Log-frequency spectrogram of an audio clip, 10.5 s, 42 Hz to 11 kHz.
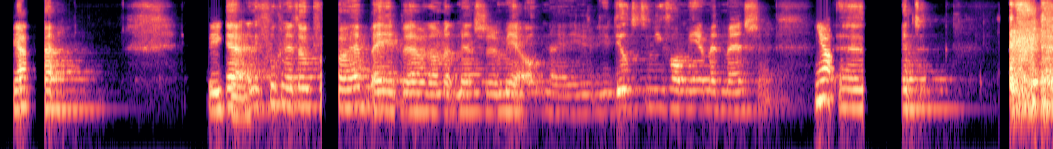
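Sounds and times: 
speech: 0:00.1 - 0:01.5, 0:02.1 - 0:09.6
person coughing: 0:10.1 - 0:10.5.

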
